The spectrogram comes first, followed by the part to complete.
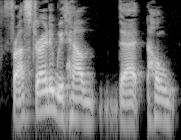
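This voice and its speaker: A man's voice: medium pitch, a little slow, slightly rough. A man in his thirties with an Australian accent, a guest telling his career story in an interview, thoughtful and full of ums and sort-ofs. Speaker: guest, business designer. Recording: muffled mic from beard rubbing.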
